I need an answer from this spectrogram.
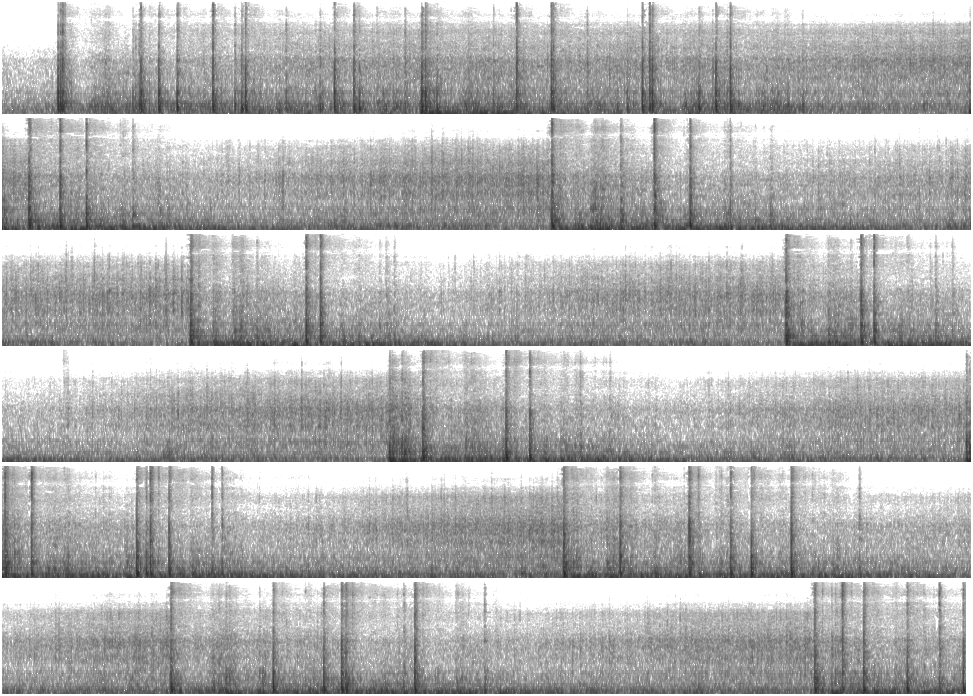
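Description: Aerial firework shells bursting in a professional display: a loud bang about every three seconds, each followed by a low rumble, with crackling and smaller reports in between.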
